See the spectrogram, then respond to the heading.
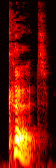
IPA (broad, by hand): kət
